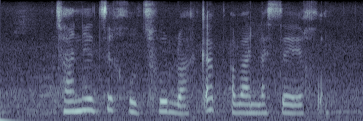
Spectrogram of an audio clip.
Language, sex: Tswana, female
